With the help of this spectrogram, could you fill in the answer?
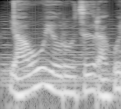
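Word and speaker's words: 八百万: 800만이라고 쓰고 야오요로즈라고 읽습니다.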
